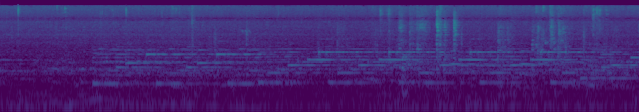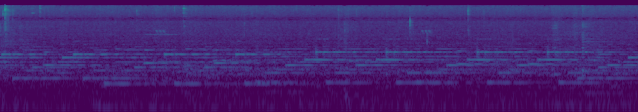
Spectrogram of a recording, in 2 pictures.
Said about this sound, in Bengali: আমি কিন্তু এরকম চারটা চারটা করে বড়াগুলো ভেজে নিচ্ছি।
